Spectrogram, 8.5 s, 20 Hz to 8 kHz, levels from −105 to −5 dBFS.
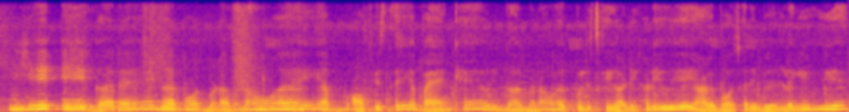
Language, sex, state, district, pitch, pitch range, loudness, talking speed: Hindi, female, Delhi, New Delhi, 215 Hz, 185-230 Hz, -16 LUFS, 240 wpm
